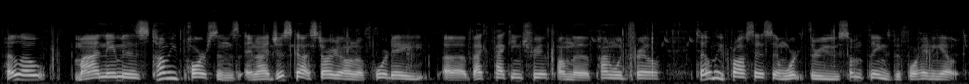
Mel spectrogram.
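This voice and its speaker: A man playing a thoughtful teenage hiker who speaks haltingly and earnestly into a personal audio diary. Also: a little high, lively intonation, a little mellow, low-quality recording. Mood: earnest, tentative. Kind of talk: found-footage audio log monologue. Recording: outdoor tape log with nature noise.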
